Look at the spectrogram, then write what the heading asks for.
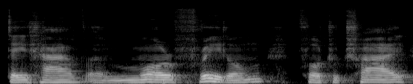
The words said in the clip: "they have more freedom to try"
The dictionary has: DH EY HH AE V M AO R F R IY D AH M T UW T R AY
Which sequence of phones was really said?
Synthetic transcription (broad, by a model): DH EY HH AE V M AO R F R IY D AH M T UW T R AY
